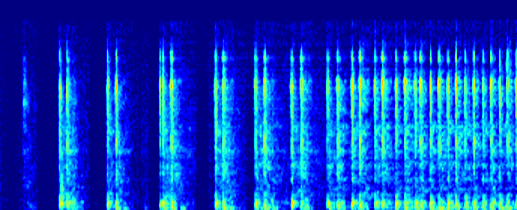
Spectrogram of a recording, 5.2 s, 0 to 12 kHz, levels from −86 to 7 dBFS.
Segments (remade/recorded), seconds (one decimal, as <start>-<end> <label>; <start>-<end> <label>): 0.0-1.6 recorded; 1.6-4.2 remade; 4.2-5.2 recorded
